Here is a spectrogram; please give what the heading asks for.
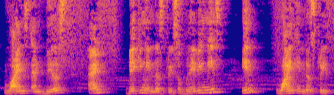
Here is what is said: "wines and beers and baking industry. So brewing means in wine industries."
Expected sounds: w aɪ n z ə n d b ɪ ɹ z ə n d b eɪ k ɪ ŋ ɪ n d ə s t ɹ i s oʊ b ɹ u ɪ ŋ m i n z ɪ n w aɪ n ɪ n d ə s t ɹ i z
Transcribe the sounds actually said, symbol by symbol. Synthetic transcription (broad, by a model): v aɪ n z ə n d b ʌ ɹ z ə n d b eɪ k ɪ ŋ ɪ n d ə s t ɹ i s oʊ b ɹ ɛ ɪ ŋ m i z ɪ n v aɪ n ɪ n d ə s t ɹ i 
